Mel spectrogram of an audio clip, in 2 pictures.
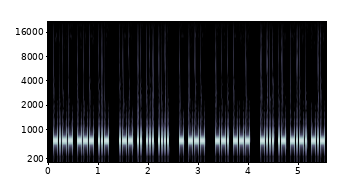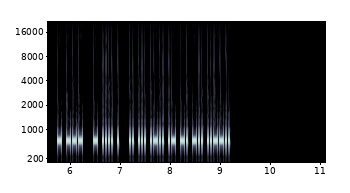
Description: Morse code, heard as a keyed tone, about 37 wpm, 700 Hz. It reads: YOU WISH TO GO BACK TO THE ISLAND?
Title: Sentences from Top 1600 Words 40wpm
